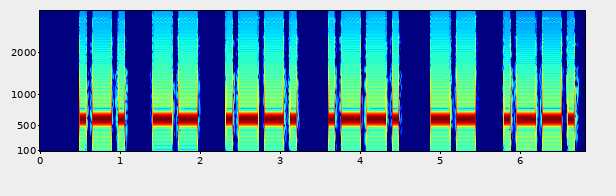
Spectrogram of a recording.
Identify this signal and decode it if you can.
Morse code, heard as a keyed tone, about 15 wpm, spaced as for 12 wpm, 600 Hz. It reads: RMPPMP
